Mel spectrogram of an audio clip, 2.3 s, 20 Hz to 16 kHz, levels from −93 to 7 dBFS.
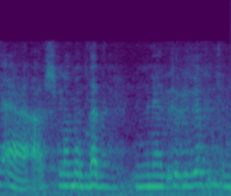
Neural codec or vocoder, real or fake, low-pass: codec, 16 kHz, 2 kbps, FunCodec, trained on LibriTTS, 25 frames a second; fake; 7.2 kHz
